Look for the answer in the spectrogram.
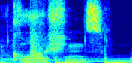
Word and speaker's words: Colossians: And it's also those Bible verses in Colossians.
